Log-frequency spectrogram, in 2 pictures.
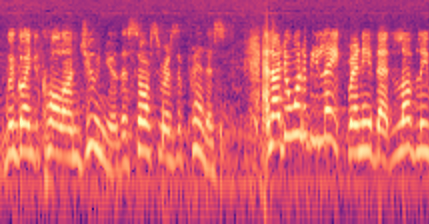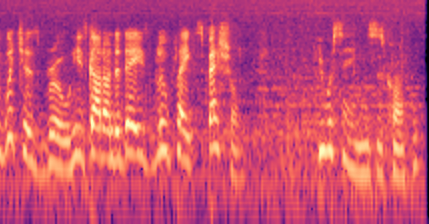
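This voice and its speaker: An actress playing a brisk, bossy, wisecracking female sleuth with wry delivery in an old-time radio drama. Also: a little high, sing-song, a little hiss or hum, low-quality recording. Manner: forthright, wry.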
